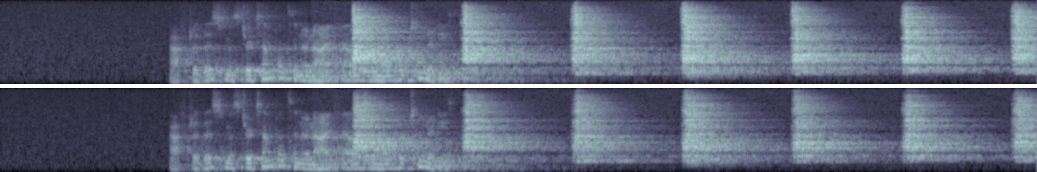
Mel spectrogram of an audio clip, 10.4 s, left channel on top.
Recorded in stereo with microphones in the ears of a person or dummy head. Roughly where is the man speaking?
Centre.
